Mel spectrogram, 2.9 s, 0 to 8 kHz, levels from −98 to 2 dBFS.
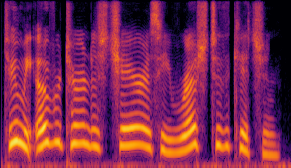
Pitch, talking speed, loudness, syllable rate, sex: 260 Hz, 205 wpm, -17 LUFS, 5.4 syllables/s, female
